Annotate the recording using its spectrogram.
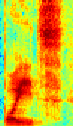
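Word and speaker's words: Boids: that like to flock it's rumored that the name Poes comes from how englishspeaking people pronounce Birds rs's paper that describes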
